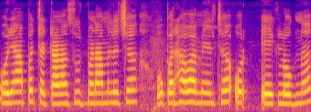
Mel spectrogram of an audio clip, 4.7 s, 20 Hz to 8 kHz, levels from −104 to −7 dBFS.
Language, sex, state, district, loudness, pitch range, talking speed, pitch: Rajasthani, female, Rajasthan, Nagaur, -16 LUFS, 265-285 Hz, 220 wpm, 275 Hz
